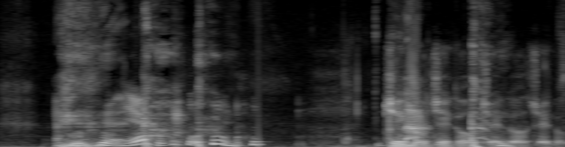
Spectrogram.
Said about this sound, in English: Excuse me, that is making me cough because I'm still ill somehow.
